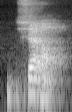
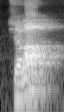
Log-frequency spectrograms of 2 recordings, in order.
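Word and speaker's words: שמע: So when you transliterate it, it's SHAMMA. Shema. Shema. Okay. Accent on the last syllable.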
